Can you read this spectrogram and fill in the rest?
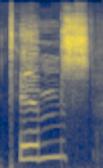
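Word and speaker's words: Thames: us you can't even pronounce the name of the river that runs through your Capital correctly Tims it's not even the right letters crying out loud anyway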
